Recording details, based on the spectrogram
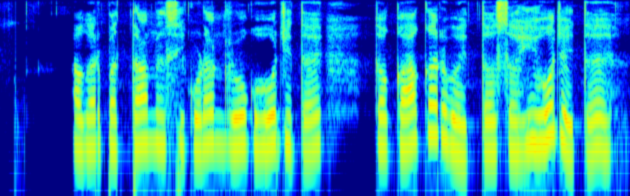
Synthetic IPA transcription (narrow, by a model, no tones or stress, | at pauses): əɡəɾpət̪ːamẽsɪkɽənɾoːɡɦod͡ʒit̪ə | t̪ɔkakəɾbəjt̪ːɔsəɦiɦod͡ʒajt̪ə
